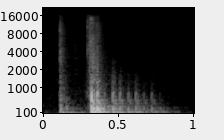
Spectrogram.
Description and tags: Shed Door 12
A wooden door being closed, with a little rattle in the doorway as it shuts.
